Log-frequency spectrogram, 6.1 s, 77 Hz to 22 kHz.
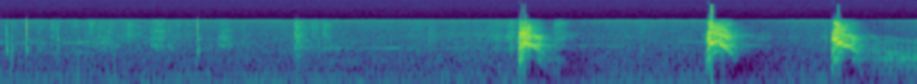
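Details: Ivory, a 12-week-old cream and white female Pomeranian puppy, barks at a Dora the Explorer doll looking at her from a closet; three sharp high yapping barks about a second apart after soft thumps of play.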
